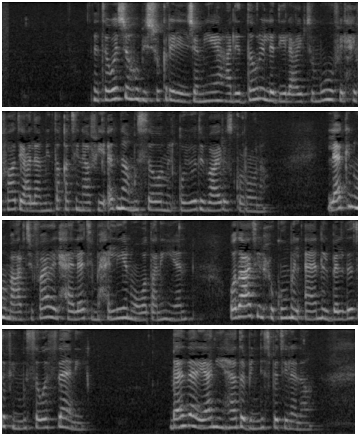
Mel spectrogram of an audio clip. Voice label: arabic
